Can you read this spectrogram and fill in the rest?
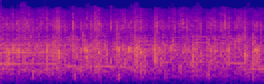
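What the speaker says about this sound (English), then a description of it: "Not everyone applauded." Audience applause at a live bullwhip show, a short burst of scattered clapping from a modest crowd, steady and moderately loud, with a voice talking over it.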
